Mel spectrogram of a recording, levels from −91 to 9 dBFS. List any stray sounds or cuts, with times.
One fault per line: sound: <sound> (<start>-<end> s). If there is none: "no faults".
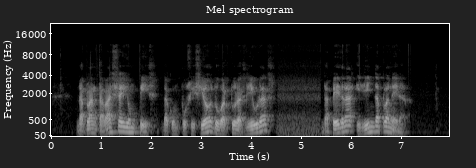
no faults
